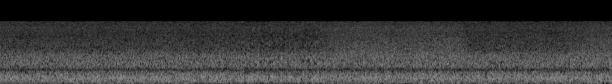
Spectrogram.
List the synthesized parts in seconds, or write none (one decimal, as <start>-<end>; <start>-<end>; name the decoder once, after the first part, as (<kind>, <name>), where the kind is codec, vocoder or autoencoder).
2.4-3.2 (vocoder, HiFi-GAN)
